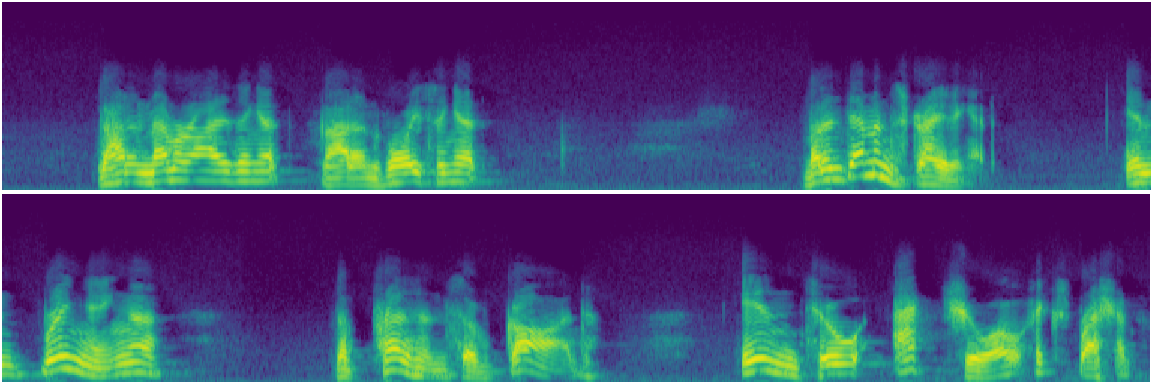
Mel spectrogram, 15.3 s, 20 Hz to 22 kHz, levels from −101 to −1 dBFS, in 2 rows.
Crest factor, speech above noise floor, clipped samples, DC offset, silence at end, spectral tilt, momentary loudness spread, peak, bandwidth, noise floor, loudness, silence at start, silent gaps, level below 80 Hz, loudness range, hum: 12 dB; 51 dB; under 0.1%; under 0.1%; 0.15 s; -10.5 dB/octave; 9 LU; -2 dBFS; 4.2 kHz; -64 dBFS; -13 LUFS; 0.65 s; none; -58 dBFS; 3 LU; none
